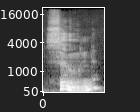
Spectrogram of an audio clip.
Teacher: If the segment occurs between a S and a N, two segments with lower sonority, like the word soon, well, then the segment is pronounced as the high back vowel.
